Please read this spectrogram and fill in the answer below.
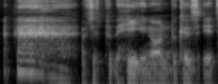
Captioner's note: laughing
